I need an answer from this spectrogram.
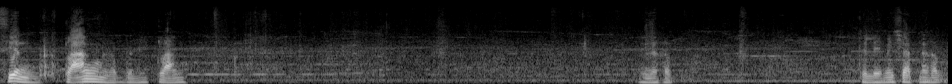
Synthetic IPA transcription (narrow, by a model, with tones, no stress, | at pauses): si˧˥˩əŋklaː˨˦ŋna˧kʰa˧p̚d̪a˧˨niː˧˩klaː˨˦ŋ | niː˧˩˨na˧kʰa˦p̚ | t̪a˧˨le˧˩˨ma˧˥˨t͡ɕʰa˧˩t̪̚na˦˧kʰa˦˥p̚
